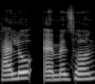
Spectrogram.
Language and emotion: Goan Konkani, neutral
